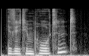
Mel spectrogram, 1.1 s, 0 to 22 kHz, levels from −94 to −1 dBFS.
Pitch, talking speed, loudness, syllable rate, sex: 200 Hz, 160 wpm, -13 LUFS, 6.1 syllables/s, female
